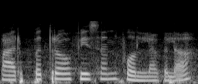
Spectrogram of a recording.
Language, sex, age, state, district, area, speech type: Goan Konkani, female, 18-30, Goa, Quepem, rural, spontaneous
